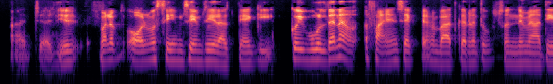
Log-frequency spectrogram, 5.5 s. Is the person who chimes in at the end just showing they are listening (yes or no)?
yes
